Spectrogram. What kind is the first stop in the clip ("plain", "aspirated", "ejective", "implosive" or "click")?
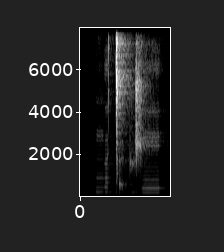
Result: click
